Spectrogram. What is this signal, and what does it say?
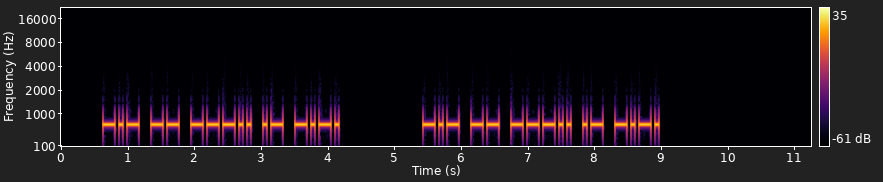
Morse code, heard as a keyed tone, about 21 wpm, 700 Hz. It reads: KM8AC KM8AC
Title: USA Call Signs - 5 Characters - Repeated 3x - 20wpm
